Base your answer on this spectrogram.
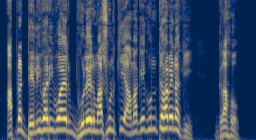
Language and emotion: Bengali, angry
